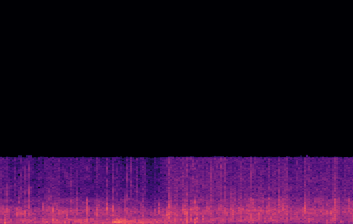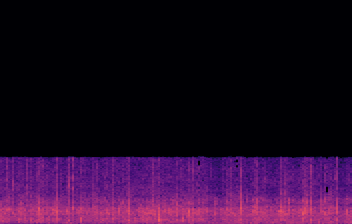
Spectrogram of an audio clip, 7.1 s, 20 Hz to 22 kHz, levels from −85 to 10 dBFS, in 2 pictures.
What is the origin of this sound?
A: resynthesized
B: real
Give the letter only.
A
